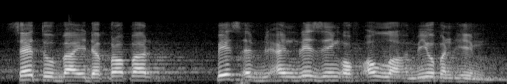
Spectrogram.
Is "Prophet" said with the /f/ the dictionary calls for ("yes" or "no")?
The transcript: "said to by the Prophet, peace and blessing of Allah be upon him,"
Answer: no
